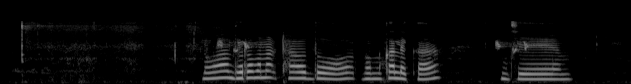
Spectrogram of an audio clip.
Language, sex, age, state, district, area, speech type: Santali, female, 18-30, West Bengal, Jhargram, rural, spontaneous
